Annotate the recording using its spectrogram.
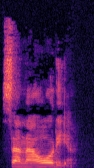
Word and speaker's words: zanahoria: Si te preguntas, ¿dónde está la H en esta palabra? Bueno, está en medio, pero no suena. Está justo después de sana y antes de oria. Quiero decir que la sílaba O está escrita con H. Sana oria, zanahoria. ¿Continuamos?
